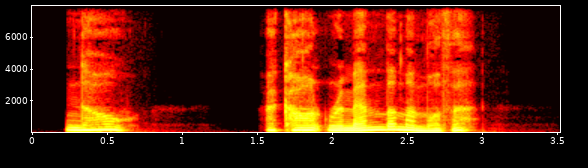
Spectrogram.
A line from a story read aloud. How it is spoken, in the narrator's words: Smike replied sadly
